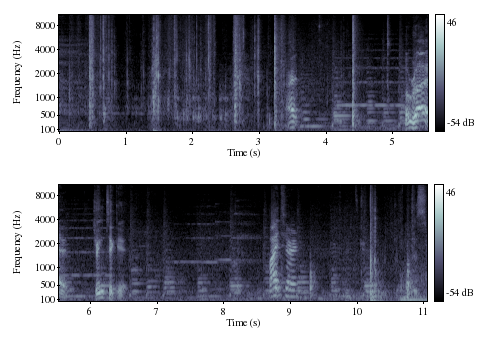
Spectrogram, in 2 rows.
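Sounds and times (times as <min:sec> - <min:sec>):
paper being crumpled: 0:00.4 - 0:03.5.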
